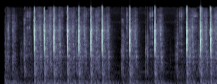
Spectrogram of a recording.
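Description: Typewriter keystroke sound effect: a quick, slightly uneven run of sharp clicks that spaces out a little past the middle, laid over letters being typed out on screen.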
